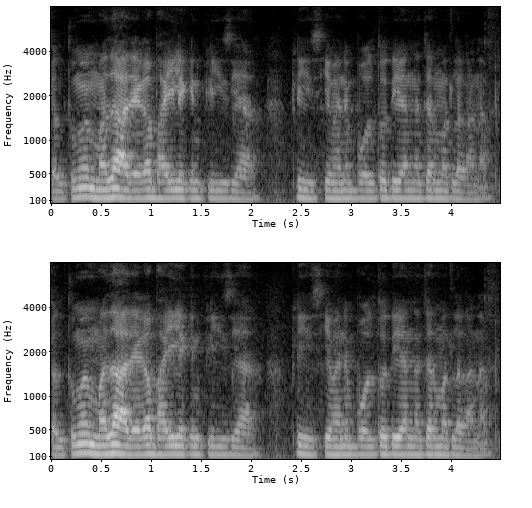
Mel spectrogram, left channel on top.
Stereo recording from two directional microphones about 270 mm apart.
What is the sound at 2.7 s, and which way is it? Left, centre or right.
Speech, centre.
